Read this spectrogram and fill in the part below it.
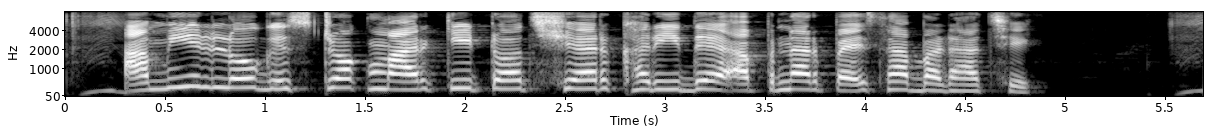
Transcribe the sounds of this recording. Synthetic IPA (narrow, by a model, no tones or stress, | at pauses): əmiɾloɡɪsʈɔkmaɾkeʈot̪ʃeəɾkʰəɾid̪eəpnaɾpɛjsabəɽ̤at͡ʃʰe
